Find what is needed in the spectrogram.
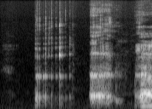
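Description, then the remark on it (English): Three loud burps in a row, each a deep, rumbling belch with a brief pause between, the last one the longest and most forceful. “The fact that you burp like that with this kind of quality.”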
